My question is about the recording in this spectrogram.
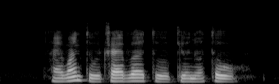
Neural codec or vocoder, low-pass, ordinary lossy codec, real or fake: vocoder, 44.1 kHz, 80 mel bands, Vocos; 7.2 kHz; none; fake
